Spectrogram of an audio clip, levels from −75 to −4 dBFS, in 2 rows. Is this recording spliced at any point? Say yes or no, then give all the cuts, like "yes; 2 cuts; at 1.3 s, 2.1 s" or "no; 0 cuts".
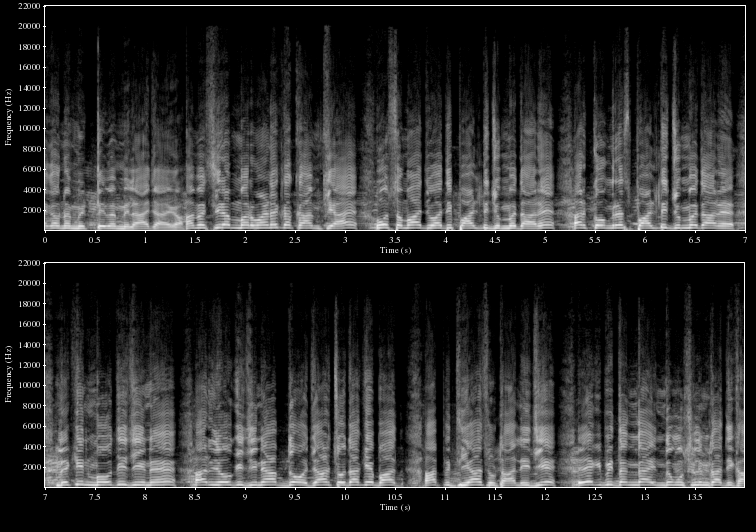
yes; 1 cut; at 1.4 s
